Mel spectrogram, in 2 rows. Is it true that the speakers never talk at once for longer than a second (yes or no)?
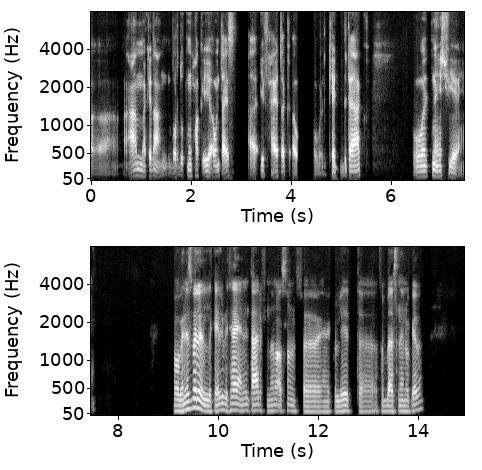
yes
